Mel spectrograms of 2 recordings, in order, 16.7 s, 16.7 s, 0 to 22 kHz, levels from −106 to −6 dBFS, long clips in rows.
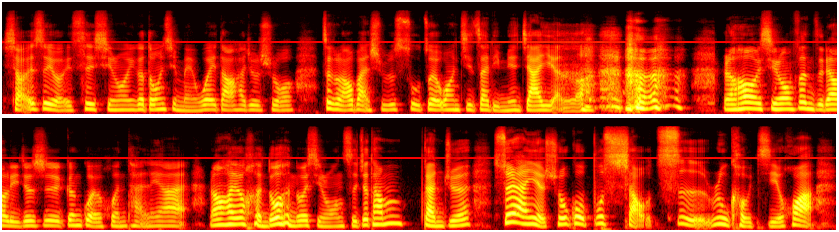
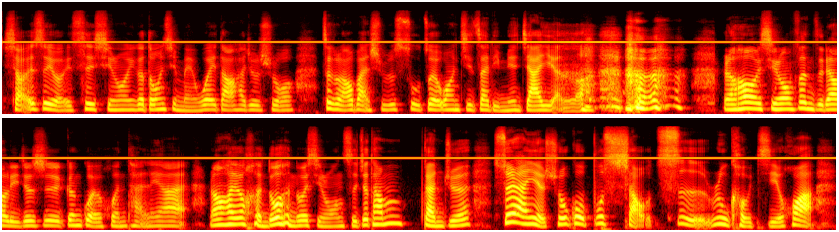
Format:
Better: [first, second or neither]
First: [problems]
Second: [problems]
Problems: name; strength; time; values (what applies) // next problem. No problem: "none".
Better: first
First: high-pitched whine; faint; throughout; 5 kHz, 30 dB below the speech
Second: high-pitched whine; loud; throughout; 5 kHz, 8 dB below the speech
